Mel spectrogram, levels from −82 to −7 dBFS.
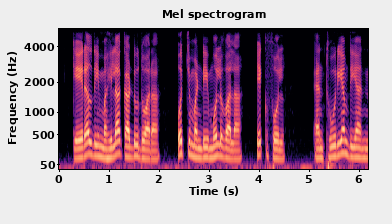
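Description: No technical faults turn up anywhere in this speech recording. Nothing in it breaks, drops out or distorts at any point.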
